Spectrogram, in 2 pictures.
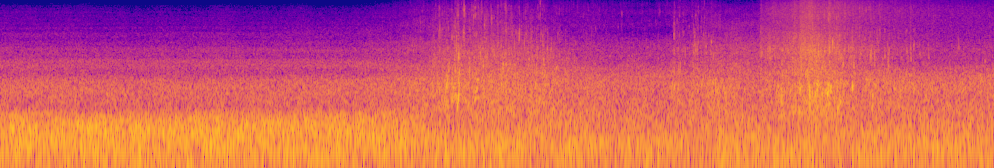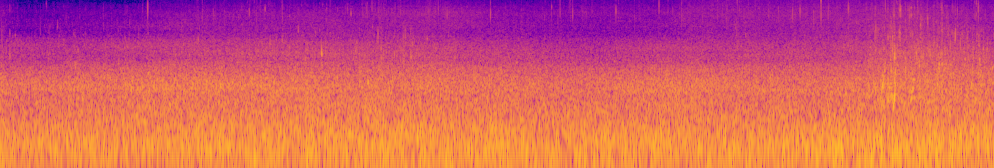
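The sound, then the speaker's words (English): Seaside waves and surf, a steady loud rushing wash of breaking water with wind noise, swelling slightly a few times without any voices. “The seaside.”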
